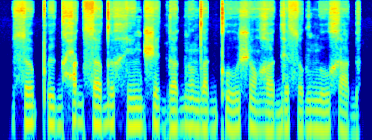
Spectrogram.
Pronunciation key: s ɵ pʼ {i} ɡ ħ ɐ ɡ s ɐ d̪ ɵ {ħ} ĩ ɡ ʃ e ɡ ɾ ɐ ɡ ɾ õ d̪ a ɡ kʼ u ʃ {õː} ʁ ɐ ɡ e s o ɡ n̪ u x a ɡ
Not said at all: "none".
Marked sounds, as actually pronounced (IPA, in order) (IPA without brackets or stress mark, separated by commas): ɨ, x, õ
